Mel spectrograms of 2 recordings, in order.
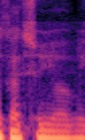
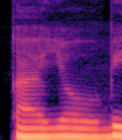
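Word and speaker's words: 火曜日: Kuyobi salah guys. Sorry. Ini bacanya Kayobi guys ya.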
